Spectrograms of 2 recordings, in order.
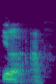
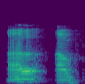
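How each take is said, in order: First: The word begins with an 'il' sound. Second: The word begins with an 'al' sound. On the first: This is how Egyptians say it in dialect. "Alif lam dalam Amiyah Mesir baca il. Jadi terdengar ilaf" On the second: This is the original standard form. "Asalnya kan begini"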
